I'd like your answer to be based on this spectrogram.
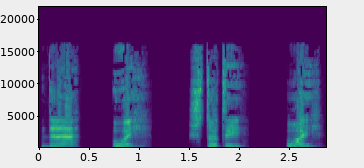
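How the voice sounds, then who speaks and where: A cranky, lecherous old male appraiser, voiced by a woman reading a fantasy audiobook. He grumbles and snaps in a slow, testy drawl. The sound is close and dry. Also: medium pitch, lively intonation, a bit bright, no room sound, natural voice. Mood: flustered.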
